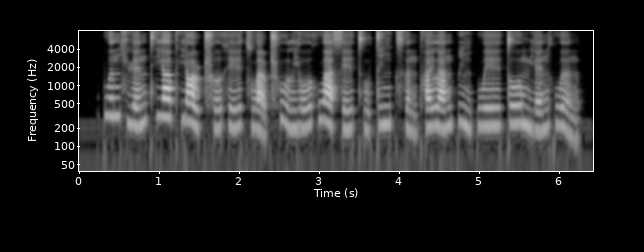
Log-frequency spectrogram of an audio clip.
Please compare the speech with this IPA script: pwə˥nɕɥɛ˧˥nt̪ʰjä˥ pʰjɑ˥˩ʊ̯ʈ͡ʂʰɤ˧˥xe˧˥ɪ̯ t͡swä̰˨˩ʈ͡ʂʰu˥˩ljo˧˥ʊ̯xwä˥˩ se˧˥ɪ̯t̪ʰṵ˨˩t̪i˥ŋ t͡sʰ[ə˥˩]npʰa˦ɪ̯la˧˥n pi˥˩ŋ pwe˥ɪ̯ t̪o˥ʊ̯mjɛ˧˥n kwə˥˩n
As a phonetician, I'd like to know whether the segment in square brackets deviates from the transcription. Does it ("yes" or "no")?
yes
